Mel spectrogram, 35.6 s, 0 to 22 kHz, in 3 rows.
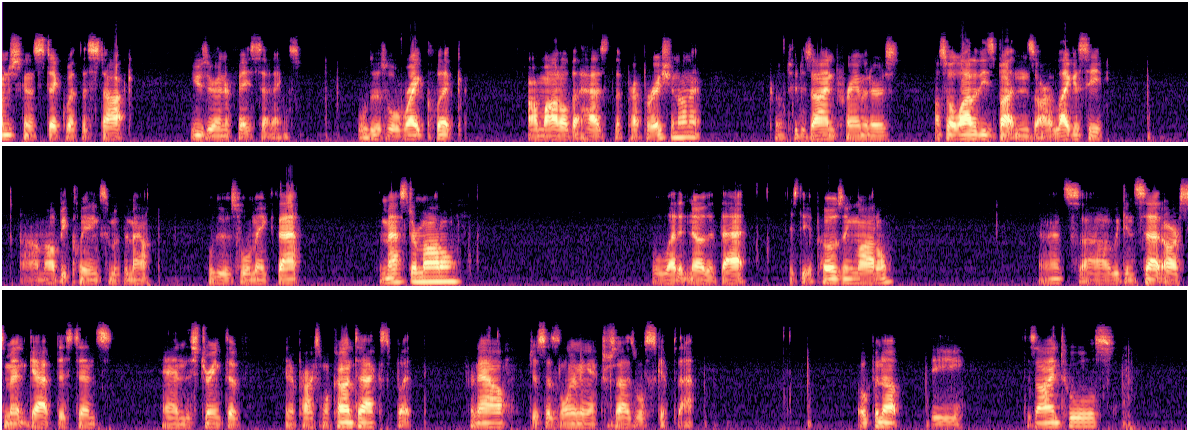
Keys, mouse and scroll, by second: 4.4 right click, 7.8 click, 14.6 click, 16.7 right click, 19.4 click, 28.6 click, 31.5 click, 34.2 click.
